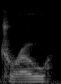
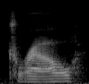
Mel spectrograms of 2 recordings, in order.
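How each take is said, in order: First: The vowel rhymes with 'go'. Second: The vowel rhymes with 'cow'. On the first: This is the pronunciation long used among friends. The speaker calls it wrong. "we always pronounced it Dro" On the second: This is the standard pronunciation. The speaker calls it right. "the correct pronunciation is Drow"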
